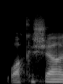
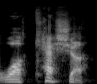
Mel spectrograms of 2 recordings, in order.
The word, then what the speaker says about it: Waukesha: wisconsin i can't pronounce the word waukesha is that it yeah okay no not wakasha like the singer um i'm gonna read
